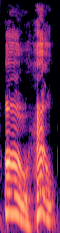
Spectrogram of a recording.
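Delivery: high, loud panicky cries; gasping for help. A narrator's reading. Policeman gasps for help as the lion hugs him, high panic. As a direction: gasp out for help. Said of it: "the policeman gasped".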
